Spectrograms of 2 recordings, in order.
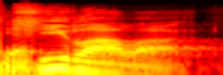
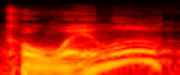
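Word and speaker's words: Quilala: Yes, it's Kilala.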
